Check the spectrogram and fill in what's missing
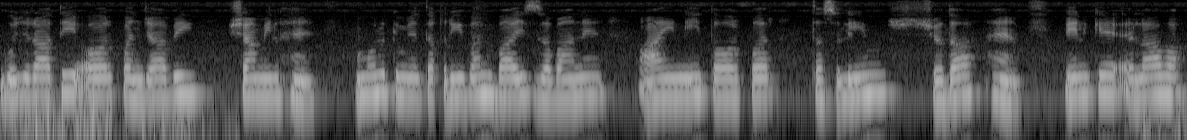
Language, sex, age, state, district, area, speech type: Urdu, female, 30-45, Bihar, Gaya, rural, spontaneous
